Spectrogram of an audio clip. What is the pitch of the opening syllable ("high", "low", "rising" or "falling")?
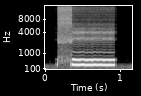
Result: high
